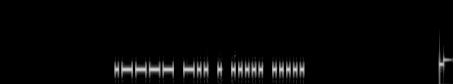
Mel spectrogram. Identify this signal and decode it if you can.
Morse code, heard as a keyed tone, about 36 wpm, 700 Hz. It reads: 1DE55
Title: Five Challenging Letter-Number Combinations 35wpm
